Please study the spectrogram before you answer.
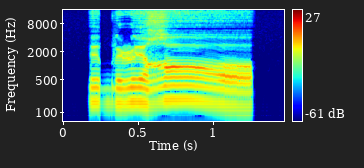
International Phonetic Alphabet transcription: ʏ b ʏ ɭ ʏ ʁ ɔː

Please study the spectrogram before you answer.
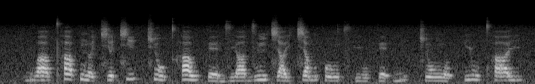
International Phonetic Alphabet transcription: ɡ w a˧ t̪ʰ a˦ p̚ ŋ ə˨˩ t͡ɕ ə˧ t͡ɕ i˦ ʔ t͡ɕ ɔ̃˥˧ kʰ a˥˧ w k e˨˩ d͡z j a˧ d͡z ĩ˥˧ t͡ɕ a˧ j t͡ɕ a˦ m k ɔ̃˧ ŋ t͡sʰ j u˨˩ k e˨ ʔ b i˦ p̚ t͡ɕ ɔ̃˧ ŋ o˨ ʔ k j u˥˧ t̪ʰ a˦ j

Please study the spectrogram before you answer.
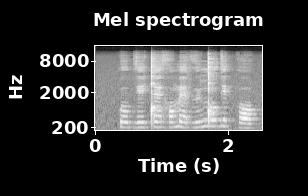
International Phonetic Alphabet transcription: k͡p oː˨ bʱ eː˨ ǃ ɛː˧ h ɔ˨˦ m ɛː˨ f ð ʉ˨˦ ŋ͡ǃ oː˦ ɡ e˧ kː ɔ˨

